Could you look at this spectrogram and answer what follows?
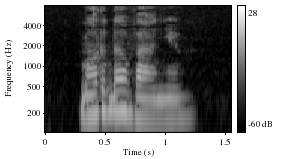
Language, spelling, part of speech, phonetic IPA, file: Polish, mordowanie, noun, [ˌmɔrdɔˈvãɲɛ], LL-Q809 (pol)-mordowanie.wav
